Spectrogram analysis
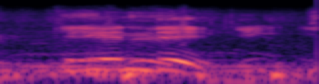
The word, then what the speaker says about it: Quiindy: They're telling me it's pronounced Quiindy.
